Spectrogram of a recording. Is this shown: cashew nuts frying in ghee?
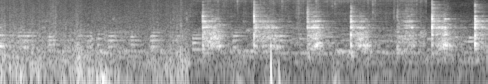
yes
